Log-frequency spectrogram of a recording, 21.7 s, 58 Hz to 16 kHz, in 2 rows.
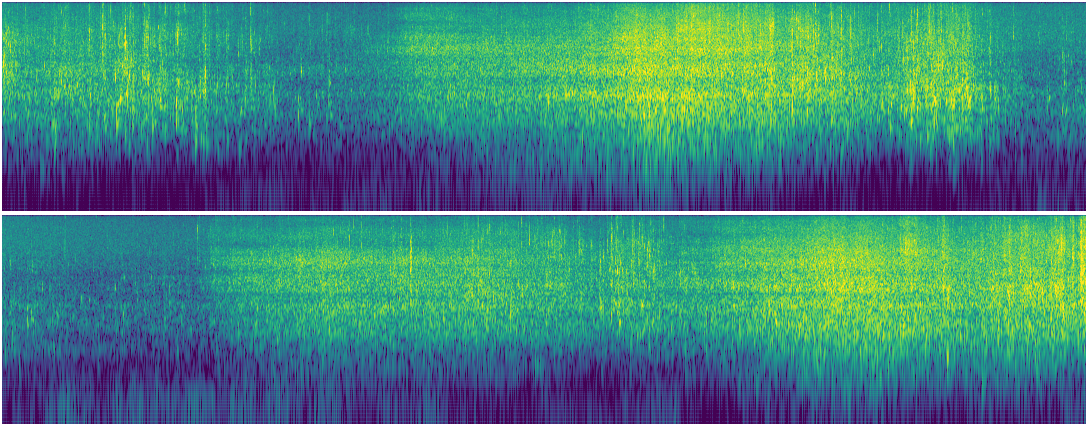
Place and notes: La Tranche-sur-Mer, France - The sea
Recording of the sea at La-Tranche-Sur-Mer beach, walking during 2,5 kilometers going east. As the beach is a curve, there's variation. It's low tide, the sea is very quiet. Some children are playing in the water. Also, there's very very much wind, as often at the sea. Recording is altered but I think it's important as the sea feeling is also the iodized wind.
May 2018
